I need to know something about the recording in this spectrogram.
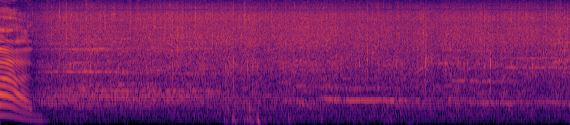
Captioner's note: cheers, applause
